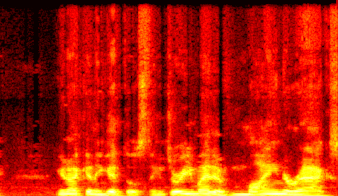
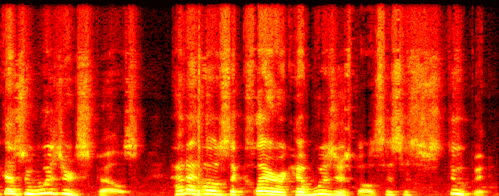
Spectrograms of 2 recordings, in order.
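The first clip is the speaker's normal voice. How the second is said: high-pitched mock outrage over stolen spells; indignant disbelief; 12 semitones higher than usual. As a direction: squeal it out, indignant. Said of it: "I'm like".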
